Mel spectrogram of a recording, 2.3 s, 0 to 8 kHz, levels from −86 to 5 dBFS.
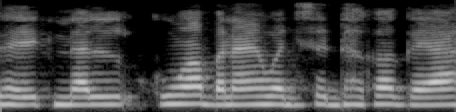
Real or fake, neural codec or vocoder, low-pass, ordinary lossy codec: fake; codec, 16 kHz, 4 kbps, X-Codec, WavLM features, trained on Multilingual LibriSpeech; 7.2 kHz; none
